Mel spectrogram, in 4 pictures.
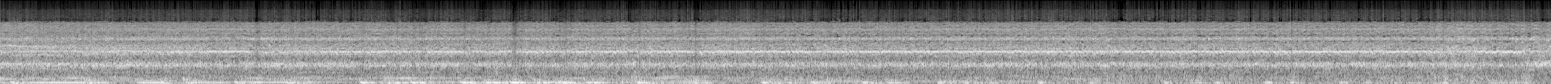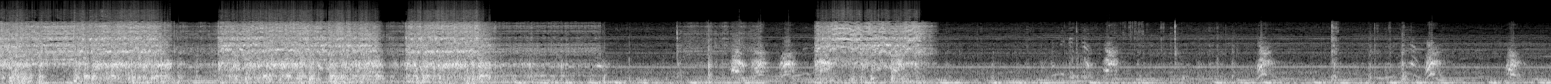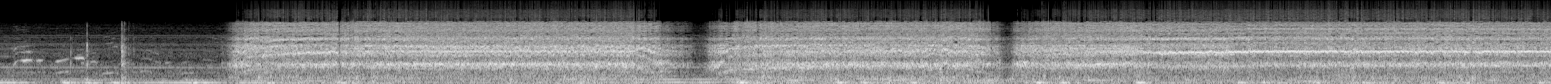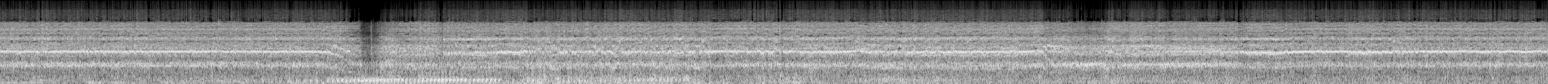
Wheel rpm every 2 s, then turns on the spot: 220, 230, 230, 230, 240, 240, 230, 230, 210, 220, 100, 40, 120, 0, 0, 0, 30, 210, 180, 160, 150, 210, 230, 240, 230, 160, 210, 230, 190, 220, 230.
20-22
